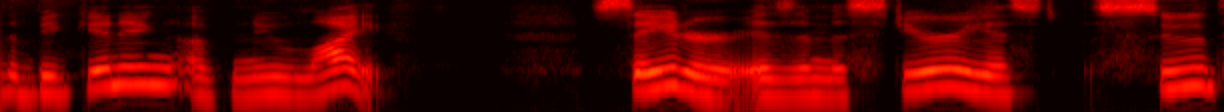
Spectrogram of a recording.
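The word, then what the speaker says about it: seiðr: comes the sorcery of oh you pronounce it seder let me just show you s-e-i-d-r is pronounced say der i kind of wish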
